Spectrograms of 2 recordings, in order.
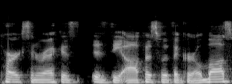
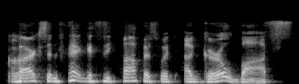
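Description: First: It is read in the speaker's normal voice. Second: It is read in an imitated character voice.

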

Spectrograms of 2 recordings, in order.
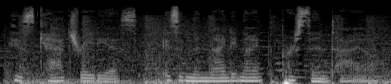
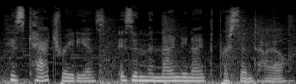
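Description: First: It is said at a slower pace. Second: It is said at a normal pace.

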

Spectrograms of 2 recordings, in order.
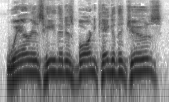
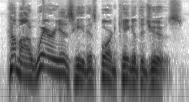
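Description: First: It is asked as a sincere question. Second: It is asked in a mocking tone.

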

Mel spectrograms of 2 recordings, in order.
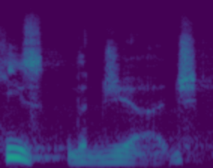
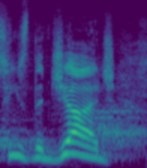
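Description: First: It is said in a much deeper voice. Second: It is said in a normal voice.

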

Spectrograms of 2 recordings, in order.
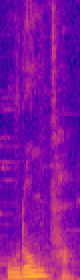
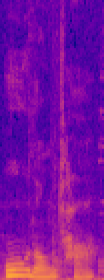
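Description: First: It has an R sound and a G sound. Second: It starts with a W sound. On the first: "In Korean, we pronounce this as oolong cha. ... in Korean, there's an R sound and a G sound at the end" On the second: "In Chinese, we pronounce this as oolong cha. ... Chinese, which has a W sound at the beginning"

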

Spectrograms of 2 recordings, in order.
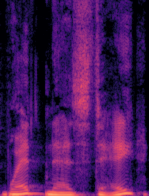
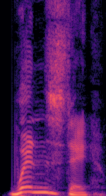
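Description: First: Every letter is sounded, including the middle d. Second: It is said as two syllables, with no d. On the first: The speaker calls it wrong. "Nobody says Wednesday" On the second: The speaker calls it right. "It's Wednesday"

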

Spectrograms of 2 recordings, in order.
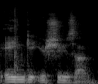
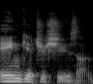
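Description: First: The voice is calm and at normal volume. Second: The voice is raised and somewhat irritated. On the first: It is a first, patient request. "That's the first time" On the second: Patience is starting to run out. "So my voice rises"

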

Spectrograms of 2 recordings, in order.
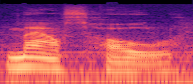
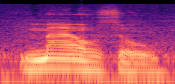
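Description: First: It is said as two separate words, mouse hole. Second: It is blended into one word, mowzel. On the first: The speaker calls it wrong. "call it mouse hole. But that's not how it's pronounced" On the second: The speaker calls it right. "We pronounce it mousel down here"

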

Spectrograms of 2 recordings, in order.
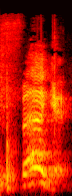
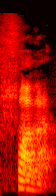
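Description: First: The first vowel sounds like the one in cat. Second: The first vowel sounds like the one in law. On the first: The speaker calls it wrong. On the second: The speaker calls it right.

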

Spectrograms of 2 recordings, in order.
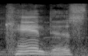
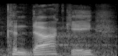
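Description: First: It is said as two syllables ending 'dis'. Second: It is said as three syllables ending 'dah-kay'. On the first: This is how the written form is usually read. The speaker calls it wrong. "It reads Candace" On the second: This is the original title, not a name. The speaker calls it right. "The proper pronunciation is the Kandake"

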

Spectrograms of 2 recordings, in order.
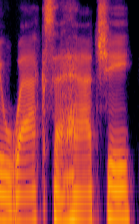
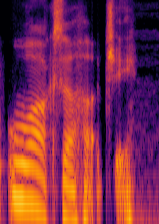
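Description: First: The word is said in a plain, ordinary accent. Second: The word is said in a fancy, upper-class accent. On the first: This is how other people say it. "We don't say Waxahatchee" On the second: This is how a fancy Northeasterner says it. "we're kind of fancy and blue blood. ... We say Waxahatchee"

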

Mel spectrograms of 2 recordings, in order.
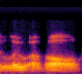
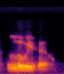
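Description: First: It is said with the local pronunciation. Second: It is said with an outsider pronunciation. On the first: The speaker is really from the area. The speaker calls it right. "I pronounce it Louisville" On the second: The speaker is not from the area. The speaker calls it wrong. "and not Louisville"

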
